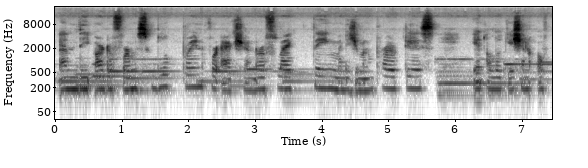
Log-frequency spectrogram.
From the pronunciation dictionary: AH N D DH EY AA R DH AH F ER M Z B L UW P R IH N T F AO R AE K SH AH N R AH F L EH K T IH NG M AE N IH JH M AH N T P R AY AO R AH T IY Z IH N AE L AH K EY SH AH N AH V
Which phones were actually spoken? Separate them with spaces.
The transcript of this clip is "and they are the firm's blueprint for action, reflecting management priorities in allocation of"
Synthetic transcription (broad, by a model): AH N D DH AA R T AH F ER M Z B L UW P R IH N F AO R AE K SH AH N R AH F L EH K T IH NG M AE N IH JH M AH N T P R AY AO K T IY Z IH N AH L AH K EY SH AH N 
